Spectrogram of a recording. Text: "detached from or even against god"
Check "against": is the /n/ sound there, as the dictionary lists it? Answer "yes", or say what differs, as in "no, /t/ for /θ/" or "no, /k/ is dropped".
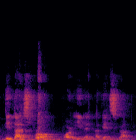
yes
